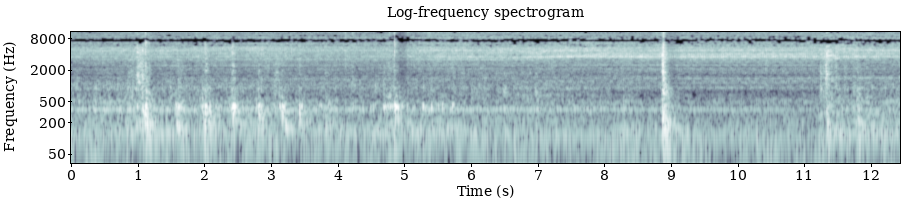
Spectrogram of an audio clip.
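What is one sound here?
Metal levers clank and knock on a machine.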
